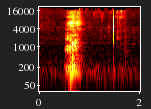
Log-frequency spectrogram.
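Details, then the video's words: British Bulldog named Meatloaf snoring indoors: one loud, rough, noisy breath lasting about a third of a second, followed by a faint short click in a quiet room. "British bulldog # Meatloaf is snoring"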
